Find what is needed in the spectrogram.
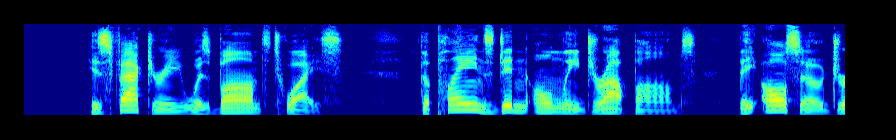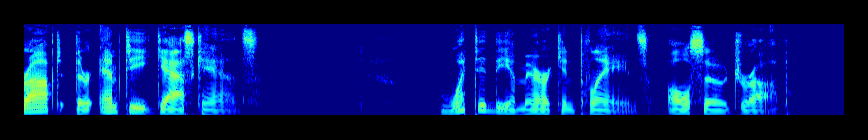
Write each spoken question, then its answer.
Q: What did the American planes also drop?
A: They also dropped their empty gas cans.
